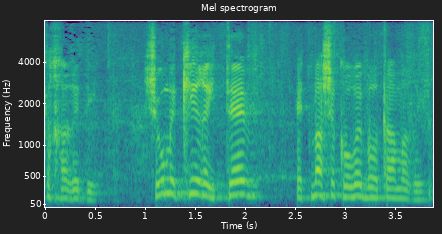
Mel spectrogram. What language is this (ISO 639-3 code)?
heb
